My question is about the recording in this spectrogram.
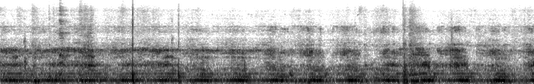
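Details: Washing machine on spin: low rumble swelling about twice a second with sharp irregular knocks on top. The machine is thumping, cause unclear.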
